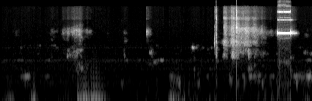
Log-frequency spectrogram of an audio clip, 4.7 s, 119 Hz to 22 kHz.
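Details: AC/DC fan on 12 V DC gives one short high beep and no motor hum; the fan beeps but does not run. The DC driver side is faulty, with a MOSFET (7N65-type) and fuse, VDR or bridge as typical culprits.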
